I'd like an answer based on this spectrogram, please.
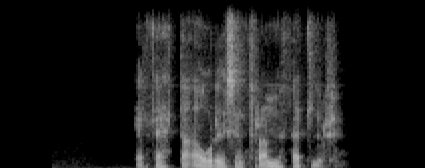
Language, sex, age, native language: Icelandic, male, 50-59, Icelandic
